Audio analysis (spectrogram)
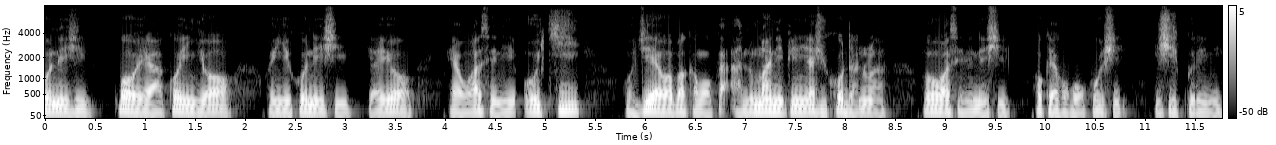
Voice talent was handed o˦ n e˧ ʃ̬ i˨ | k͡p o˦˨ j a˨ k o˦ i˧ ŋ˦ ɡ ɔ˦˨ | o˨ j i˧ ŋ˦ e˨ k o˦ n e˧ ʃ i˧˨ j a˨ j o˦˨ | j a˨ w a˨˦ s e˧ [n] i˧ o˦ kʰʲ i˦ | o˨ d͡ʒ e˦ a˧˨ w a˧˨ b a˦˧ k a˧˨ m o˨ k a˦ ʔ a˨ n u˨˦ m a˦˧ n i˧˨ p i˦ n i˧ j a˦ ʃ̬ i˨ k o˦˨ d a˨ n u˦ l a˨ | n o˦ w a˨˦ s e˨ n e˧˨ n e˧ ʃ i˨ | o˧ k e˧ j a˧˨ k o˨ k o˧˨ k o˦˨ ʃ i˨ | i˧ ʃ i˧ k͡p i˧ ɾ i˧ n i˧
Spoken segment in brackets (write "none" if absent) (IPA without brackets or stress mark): n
